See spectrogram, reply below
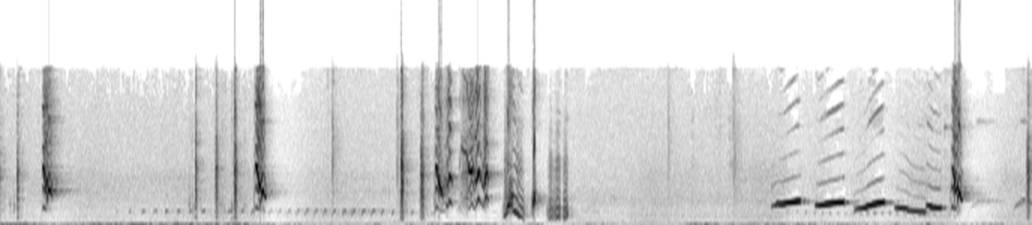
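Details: White-rumped shama song with scattered sharp clicks and brief harsh notes early, a buzzy burst midway, then a series of clear slurred whistles near the end over low background rumble.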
